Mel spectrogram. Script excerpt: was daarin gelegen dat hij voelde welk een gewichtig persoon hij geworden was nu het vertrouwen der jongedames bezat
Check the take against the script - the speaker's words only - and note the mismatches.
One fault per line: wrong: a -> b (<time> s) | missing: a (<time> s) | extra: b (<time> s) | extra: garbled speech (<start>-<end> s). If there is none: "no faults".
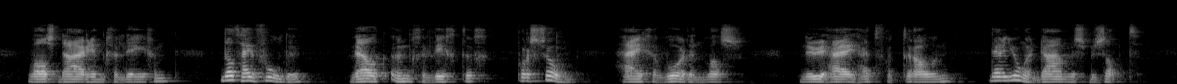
extra: hij (8.2 s)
